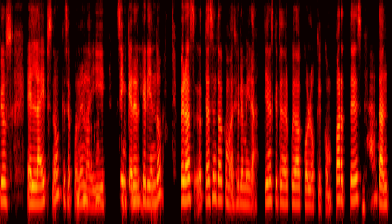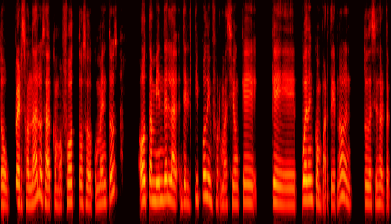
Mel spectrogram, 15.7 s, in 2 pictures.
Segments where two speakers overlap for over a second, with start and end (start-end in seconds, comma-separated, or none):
1.5-2.9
